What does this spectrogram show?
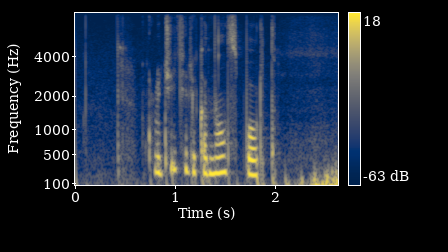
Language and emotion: Russian, neutral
